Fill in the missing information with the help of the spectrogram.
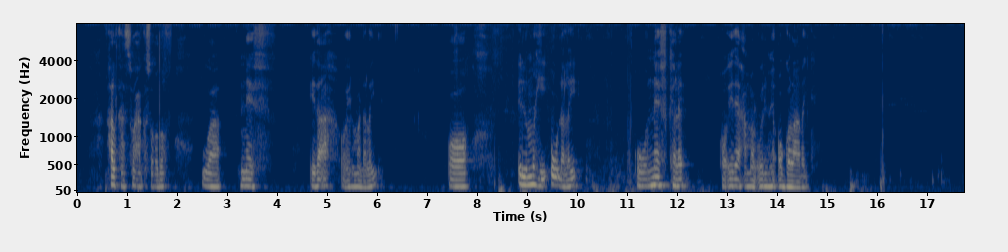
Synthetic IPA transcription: hɐlkʰaːswɑħɑkʰɐ̥sɔʕd̪ɔ | wɑː | nɛːf | ʔɪðɐʔɐhɔ̰ːɪlmɐɖɐlɛj | ɔː | ɪlmɐɦiːʔʊɖɐlɛj | ʔuːnɛːfkʰɐlɛ | ʔɔːʔɪðɛːʕɑmɐlʔʊ̰ɪlmɛʔɔɡɔlaːðɛj

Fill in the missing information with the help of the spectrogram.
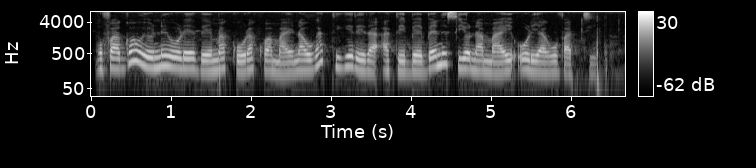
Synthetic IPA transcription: mofaɡɔojoneoɾɛðɛmakoːɾakwamaenaoɣatiɣeɾeɾaʔatebɛbɛnesiɔnamaeʔoɾeaɣovatʰi

